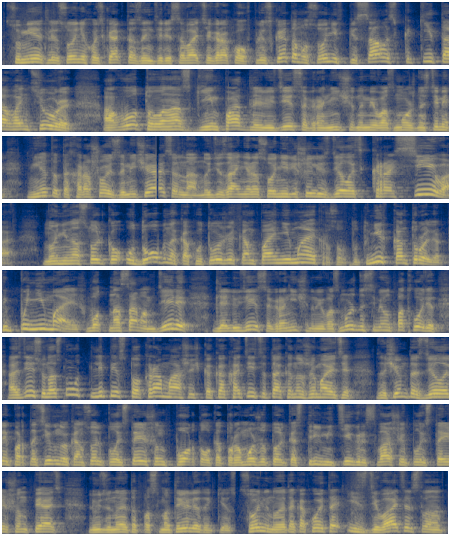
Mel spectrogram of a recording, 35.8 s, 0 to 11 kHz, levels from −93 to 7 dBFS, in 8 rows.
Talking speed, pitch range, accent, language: 170 wpm, 135-180 Hz, native, Russian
